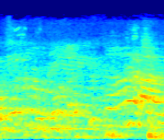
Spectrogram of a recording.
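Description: Indistinct chatter of many young children talking over one another, mixed with murmured adult voices.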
